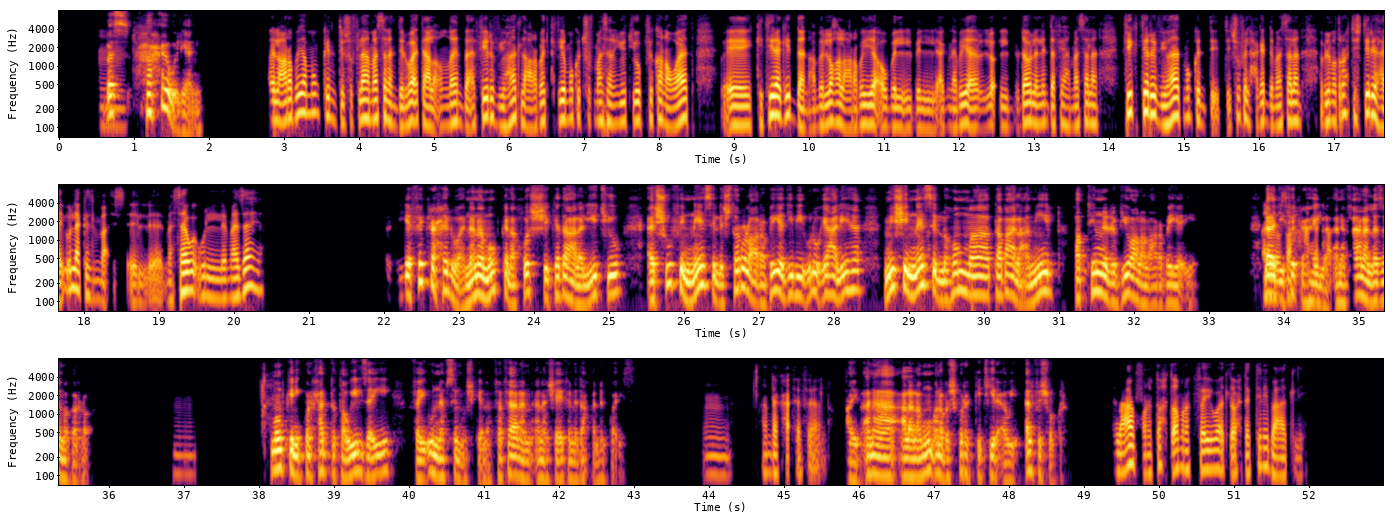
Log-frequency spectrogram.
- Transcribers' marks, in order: in English: "online"; in English: "ريفيوهات"; in English: "ريفيوهات"; other noise; in English: "الreview"
- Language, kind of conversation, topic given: Arabic, advice, إزاي أقدر أقاوم الشراء العاطفي لما أكون متوتر أو زهقان؟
